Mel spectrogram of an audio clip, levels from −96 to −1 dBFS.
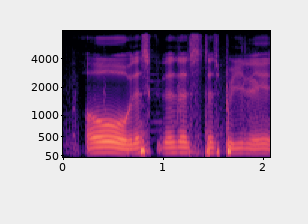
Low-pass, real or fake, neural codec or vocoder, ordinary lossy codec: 7.2 kHz; real; none; none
